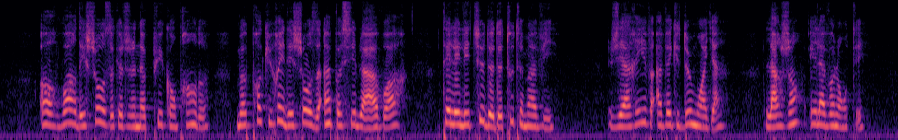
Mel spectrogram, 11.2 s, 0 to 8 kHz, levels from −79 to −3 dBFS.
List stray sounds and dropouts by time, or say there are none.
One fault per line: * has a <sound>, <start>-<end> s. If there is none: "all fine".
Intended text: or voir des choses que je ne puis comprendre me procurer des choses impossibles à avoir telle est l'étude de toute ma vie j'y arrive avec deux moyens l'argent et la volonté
all fine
